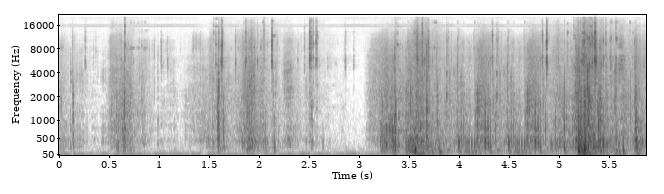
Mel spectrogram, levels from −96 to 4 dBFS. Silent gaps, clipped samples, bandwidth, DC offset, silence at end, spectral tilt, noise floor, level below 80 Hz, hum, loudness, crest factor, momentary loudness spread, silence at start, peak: none; under 0.1%; over 20 kHz; under 0.1%; 0 s; -3.5 dB/octave; -57 dBFS; -50 dBFS; none; -31 LUFS; 26 dB; 22 LU; 0 s; -6 dBFS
